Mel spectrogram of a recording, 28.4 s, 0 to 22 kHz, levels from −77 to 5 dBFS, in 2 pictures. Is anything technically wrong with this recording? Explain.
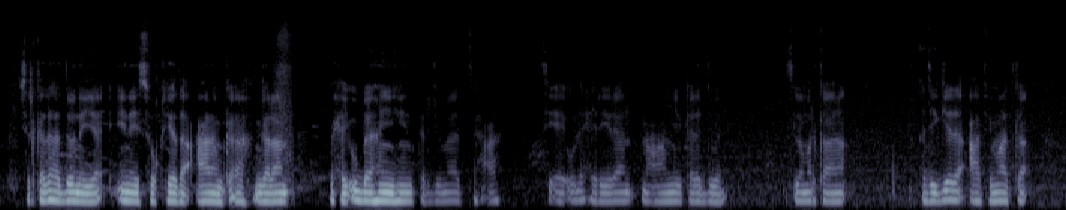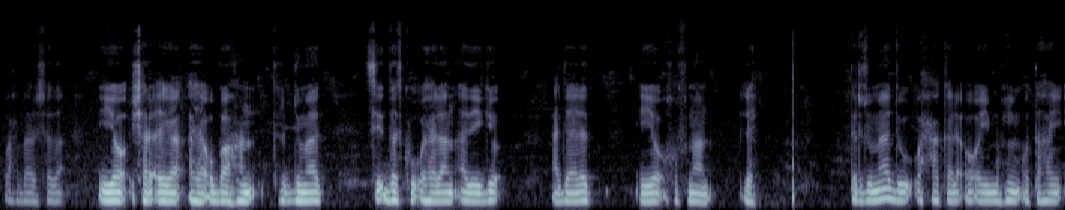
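Yes, there are two automatic gain control faults.

From 5.37 to 15.13 s there is automatic gain rising. At about 5 s the level at the microphone drops by about 15 dB as the talker moves away. The gain control then raises its gain by about 12 dB over roughly ten seconds, so the speech and the room noise behind it swell up together.

From 15.55 to 23.67 s there is automatic gain falling. Around 15 s the talker moves again. The control then pulls its gain down by about 7 dB over about eight seconds, and the voice and background sink together.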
